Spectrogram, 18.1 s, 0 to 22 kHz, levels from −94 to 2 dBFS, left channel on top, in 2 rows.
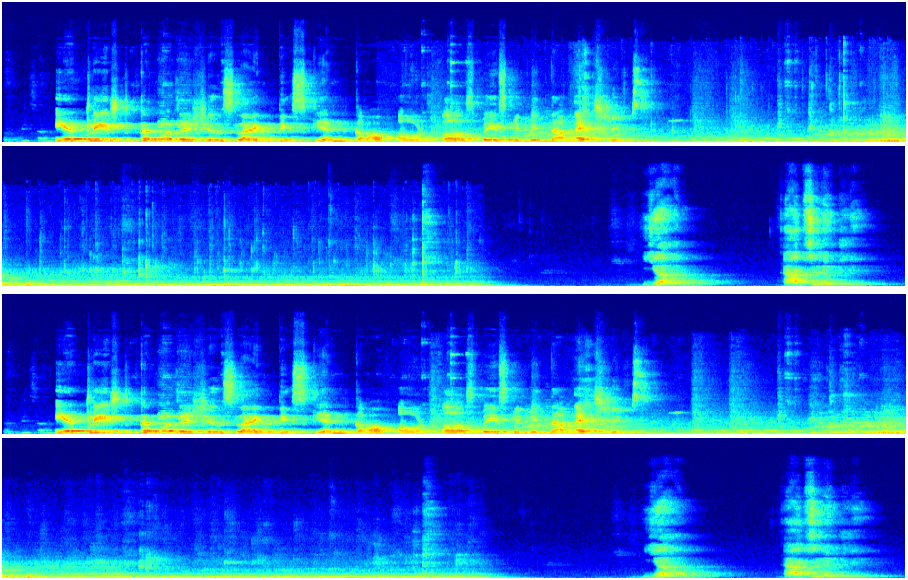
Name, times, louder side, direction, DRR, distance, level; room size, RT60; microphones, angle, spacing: voice 1, 0.0-0.5 8.7-8.8 10.2-10.4 12.9-13.4 15.4-16.0 16.8-17.7, left 2 dB, 65° left, -5 dB, 2.9 m, -36 dB
voice 2, 0.5-6.5 7.2-7.3, equal, 5° left, 1 dB, 1.3 m, -24 dB
sound 1, 3.7-13.8, left 1 dB, 80° left, 2.4 m, -35 dB
sound 2, 4.3-10.2, right 1 dB, 20° right, 2.2 m, -37 dB
15.0 x 12.0 x 3.3 m, 1.2 s
head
